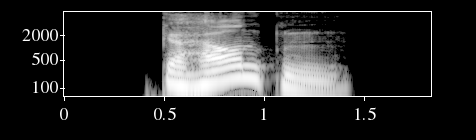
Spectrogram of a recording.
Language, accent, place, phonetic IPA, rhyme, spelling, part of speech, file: German, Germany, Berlin, [ɡəˈhœʁntn̩], -œʁntn̩, gehörnten, adjective, De-gehörnten.ogg
- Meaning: inflection of gehörnt: 1. strong genitive masculine/neuter singular 2. weak/mixed genitive/dative all-gender singular 3. strong/weak/mixed accusative masculine singular 4. strong dative plural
